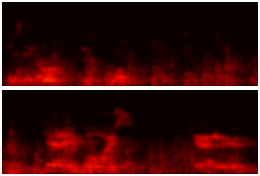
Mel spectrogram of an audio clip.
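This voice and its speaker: A man's voice: high voice, animated, slow. A man playing an online game over voice chat, calling out urgently and repeating himself. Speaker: fellow game player. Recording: roomy, noisy game voice chat.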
